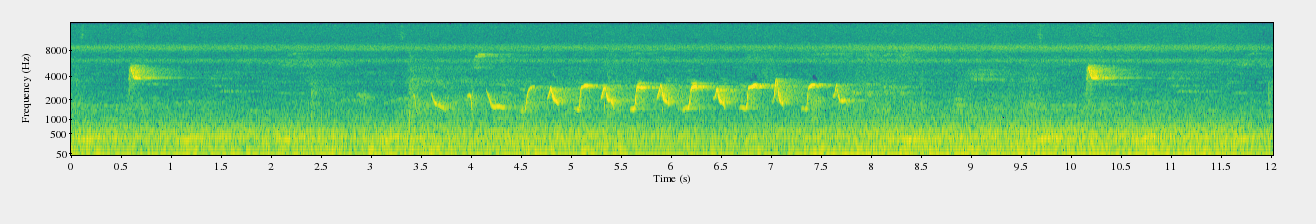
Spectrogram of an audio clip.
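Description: King bird-of-paradise giving a rapid series of about a dozen short, sharp whistled notes. The series starts about four seconds in and lasts nearly four seconds. A single short high call sounds near the start and again near the end, over a steady high insect drone.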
